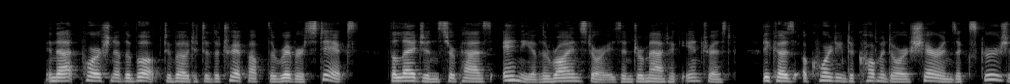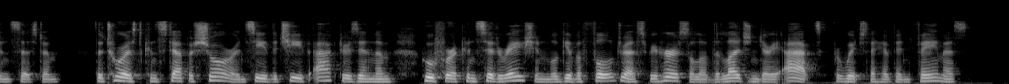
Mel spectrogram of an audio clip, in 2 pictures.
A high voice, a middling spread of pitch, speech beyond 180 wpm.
No: medium, 140 Hz; average, 3.9 semitones; average, 190 wpm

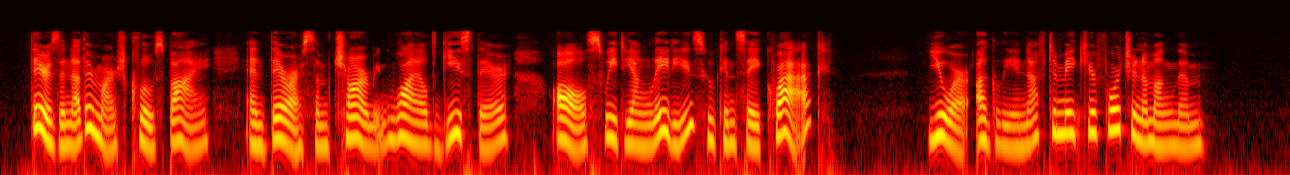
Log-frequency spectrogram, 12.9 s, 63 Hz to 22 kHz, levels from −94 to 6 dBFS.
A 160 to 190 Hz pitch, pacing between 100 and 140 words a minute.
No: medium, 185 Hz; average, 150 wpm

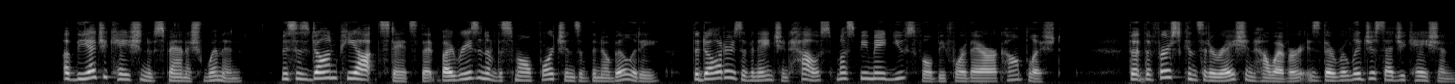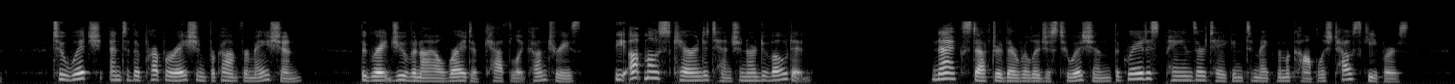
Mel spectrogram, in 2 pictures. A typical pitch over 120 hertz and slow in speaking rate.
No: medium, 185 Hz; average, 165 wpm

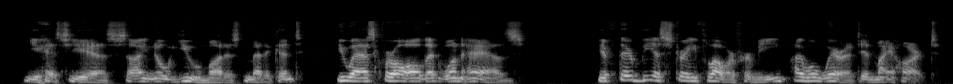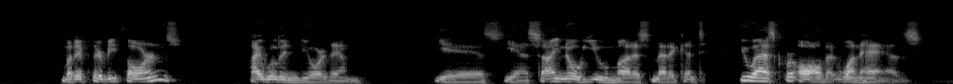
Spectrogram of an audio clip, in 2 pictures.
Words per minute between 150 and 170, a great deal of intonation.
Yes: average, 165 wpm; wide, 7.5 semitones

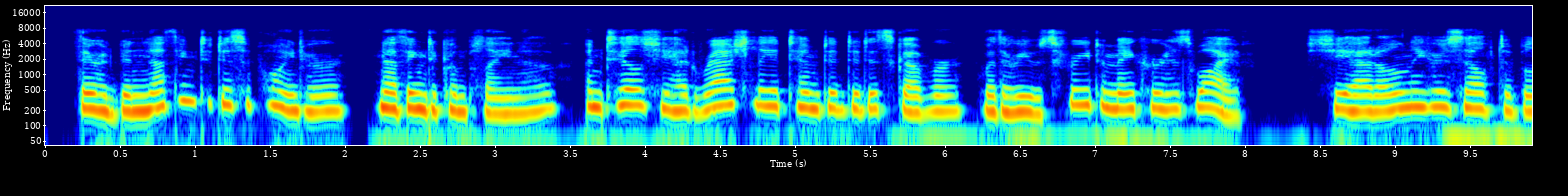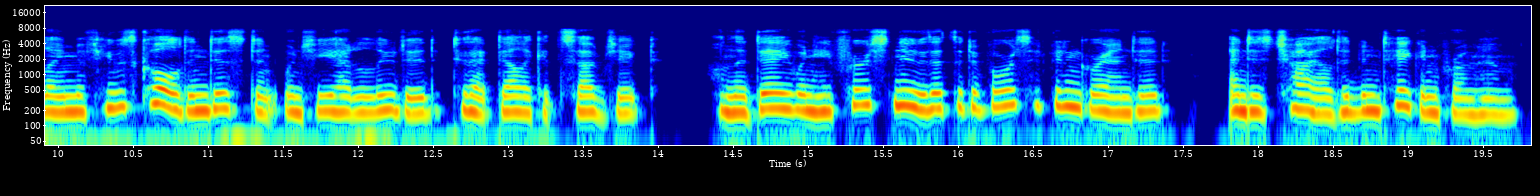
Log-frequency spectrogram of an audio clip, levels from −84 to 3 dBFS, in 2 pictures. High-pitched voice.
Yes: high, 205 Hz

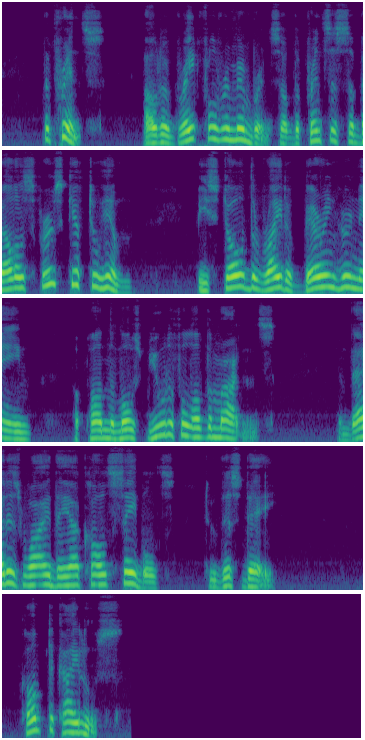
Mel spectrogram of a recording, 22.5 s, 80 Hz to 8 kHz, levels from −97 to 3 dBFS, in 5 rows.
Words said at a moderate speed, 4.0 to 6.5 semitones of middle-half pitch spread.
No: slow, 110 wpm; wide, 5.4 semitones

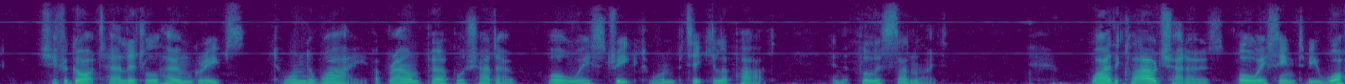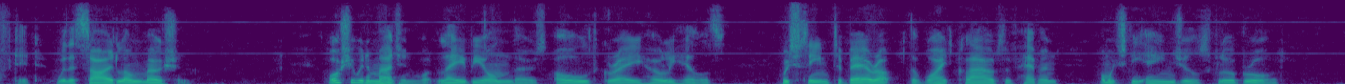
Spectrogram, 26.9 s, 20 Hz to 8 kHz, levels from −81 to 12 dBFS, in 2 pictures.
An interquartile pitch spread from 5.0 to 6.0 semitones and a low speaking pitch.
Yes: wide, 5.5 semitones; low, 110 Hz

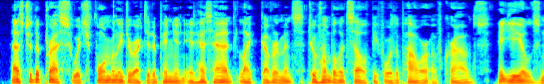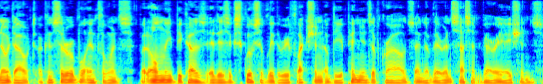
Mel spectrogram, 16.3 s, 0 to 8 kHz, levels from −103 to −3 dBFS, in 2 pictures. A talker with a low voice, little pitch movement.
Yes: very low, 65 Hz; narrow, 2.2 semitones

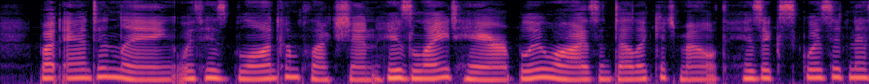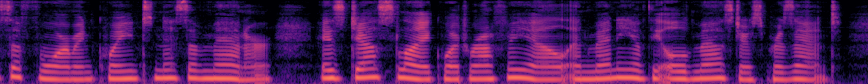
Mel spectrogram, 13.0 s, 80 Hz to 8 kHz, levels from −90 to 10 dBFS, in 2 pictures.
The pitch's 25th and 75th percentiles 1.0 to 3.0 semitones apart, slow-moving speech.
No: narrow, 2.4 semitones; average, 160 wpm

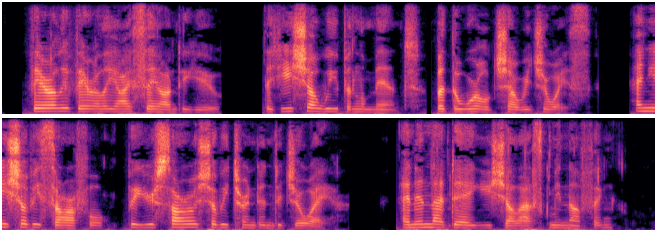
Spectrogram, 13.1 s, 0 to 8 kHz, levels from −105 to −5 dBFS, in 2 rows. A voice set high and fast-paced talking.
No: high, 195 Hz; average, 180 wpm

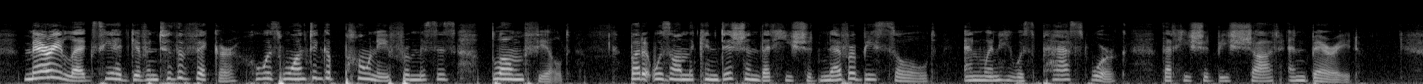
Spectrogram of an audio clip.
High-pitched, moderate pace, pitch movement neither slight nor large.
No: high, 215 Hz; average, 170 wpm; wide, 5.9 semitones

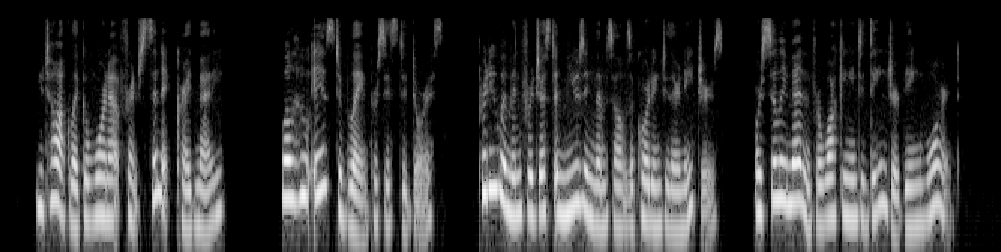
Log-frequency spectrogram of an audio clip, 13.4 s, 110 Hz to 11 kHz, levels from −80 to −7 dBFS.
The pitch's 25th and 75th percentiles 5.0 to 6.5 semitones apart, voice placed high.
Yes: wide, 5.5 semitones; high, 215 Hz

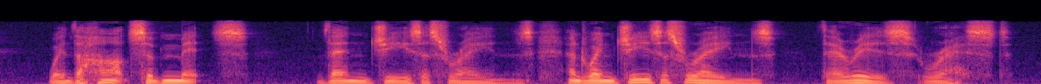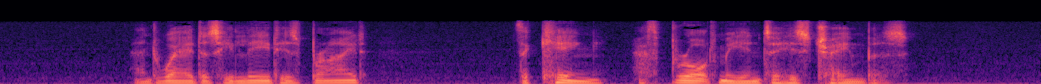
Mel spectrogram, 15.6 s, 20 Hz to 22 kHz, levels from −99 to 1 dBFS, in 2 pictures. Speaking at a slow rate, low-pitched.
Yes: slow, 110 wpm; very low, 90 Hz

